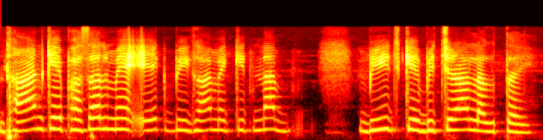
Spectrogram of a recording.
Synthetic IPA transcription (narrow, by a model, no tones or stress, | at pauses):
d̪ʱaːnkepʰəsəlmẽʔeːkbiɡʱamẽkɪt̪na | biːd͡ʒkebɪt͡ʃɽaləɡt̪əɛ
